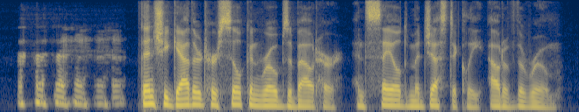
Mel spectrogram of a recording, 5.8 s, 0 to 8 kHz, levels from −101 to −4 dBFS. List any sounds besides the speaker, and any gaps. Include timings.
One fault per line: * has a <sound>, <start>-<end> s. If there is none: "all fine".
* has a laugh, 0.2-1.3 s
